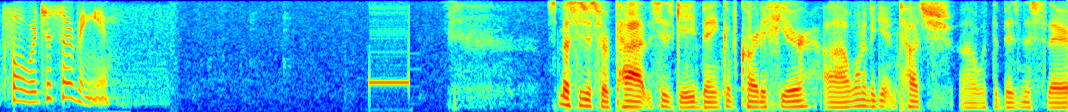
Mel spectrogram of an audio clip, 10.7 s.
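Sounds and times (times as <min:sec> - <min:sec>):
speech: 0:00.2 - 0:01.3, 0:05.6 - 0:10.6
answering machine tone: 0:03.7 - 0:04.1.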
